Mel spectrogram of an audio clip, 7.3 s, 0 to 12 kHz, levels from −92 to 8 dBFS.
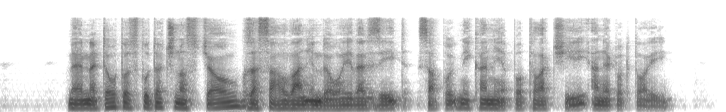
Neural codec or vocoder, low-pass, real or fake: codec, 16 kHz, 0.5 kbps, FunCodec, trained on LibriTTS, 25 frames a second; 7.2 kHz; fake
